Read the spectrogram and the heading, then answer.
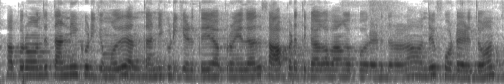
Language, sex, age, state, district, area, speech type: Tamil, female, 60+, Tamil Nadu, Cuddalore, rural, spontaneous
